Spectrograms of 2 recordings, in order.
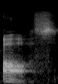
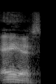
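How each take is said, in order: First: It is said in a posh British accent. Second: It is said in an American accent.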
